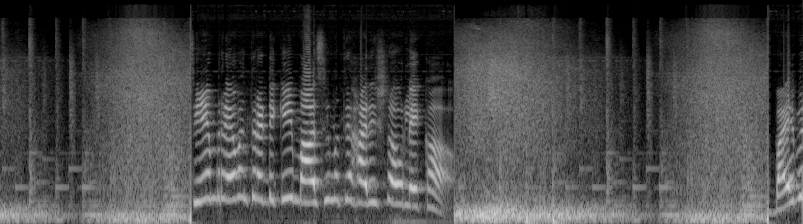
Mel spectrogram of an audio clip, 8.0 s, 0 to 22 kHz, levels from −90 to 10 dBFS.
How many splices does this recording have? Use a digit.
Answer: 0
